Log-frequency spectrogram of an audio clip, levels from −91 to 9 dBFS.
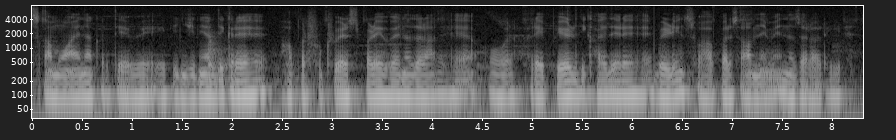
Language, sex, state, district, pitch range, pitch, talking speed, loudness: Hindi, male, Bihar, Saharsa, 90-95 Hz, 95 Hz, 260 wpm, -33 LUFS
